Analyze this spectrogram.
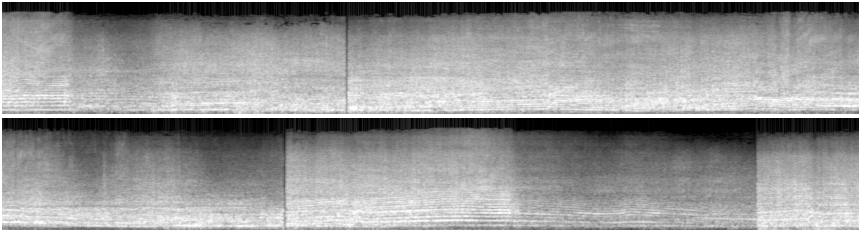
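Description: Classic racing motorcycles passing one after another at speed, each engine note rising and falling as it goes by. The sound breaks off suddenly twice and is lower for a few seconds near the end.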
